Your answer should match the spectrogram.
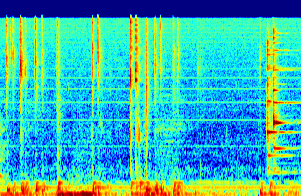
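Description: Typing on a computer keyboard: a quick run of keystroke clicks over the first three and a half seconds. It is followed about five seconds in by Duolingo's short, bright correct-answer chime.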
